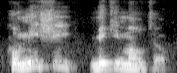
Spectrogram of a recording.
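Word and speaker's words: Kokichi Mikimoto: Some people say his name first, Mikimoto, then Konishi, but it's actually Konishi Mikimoto.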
